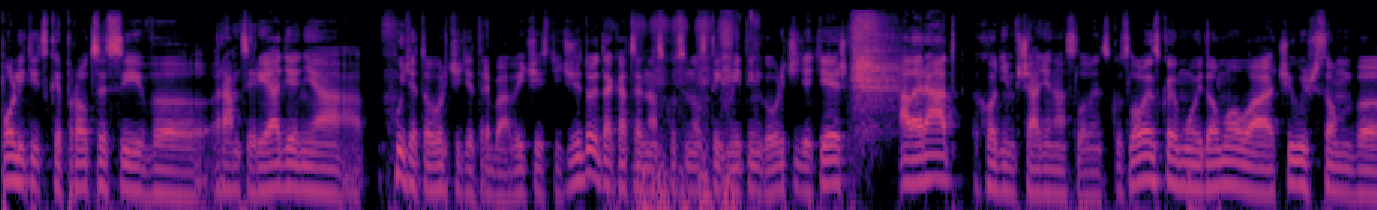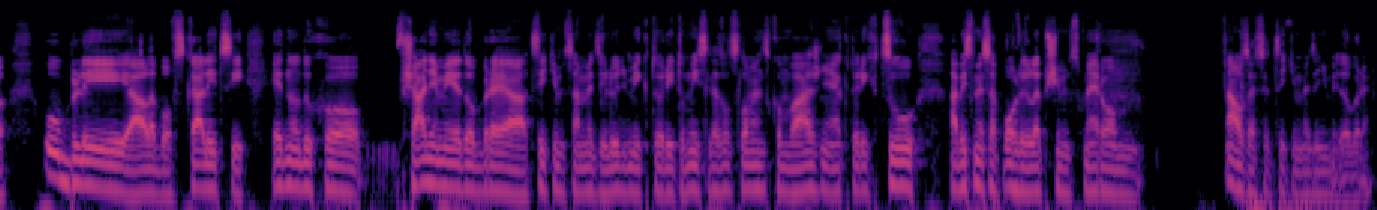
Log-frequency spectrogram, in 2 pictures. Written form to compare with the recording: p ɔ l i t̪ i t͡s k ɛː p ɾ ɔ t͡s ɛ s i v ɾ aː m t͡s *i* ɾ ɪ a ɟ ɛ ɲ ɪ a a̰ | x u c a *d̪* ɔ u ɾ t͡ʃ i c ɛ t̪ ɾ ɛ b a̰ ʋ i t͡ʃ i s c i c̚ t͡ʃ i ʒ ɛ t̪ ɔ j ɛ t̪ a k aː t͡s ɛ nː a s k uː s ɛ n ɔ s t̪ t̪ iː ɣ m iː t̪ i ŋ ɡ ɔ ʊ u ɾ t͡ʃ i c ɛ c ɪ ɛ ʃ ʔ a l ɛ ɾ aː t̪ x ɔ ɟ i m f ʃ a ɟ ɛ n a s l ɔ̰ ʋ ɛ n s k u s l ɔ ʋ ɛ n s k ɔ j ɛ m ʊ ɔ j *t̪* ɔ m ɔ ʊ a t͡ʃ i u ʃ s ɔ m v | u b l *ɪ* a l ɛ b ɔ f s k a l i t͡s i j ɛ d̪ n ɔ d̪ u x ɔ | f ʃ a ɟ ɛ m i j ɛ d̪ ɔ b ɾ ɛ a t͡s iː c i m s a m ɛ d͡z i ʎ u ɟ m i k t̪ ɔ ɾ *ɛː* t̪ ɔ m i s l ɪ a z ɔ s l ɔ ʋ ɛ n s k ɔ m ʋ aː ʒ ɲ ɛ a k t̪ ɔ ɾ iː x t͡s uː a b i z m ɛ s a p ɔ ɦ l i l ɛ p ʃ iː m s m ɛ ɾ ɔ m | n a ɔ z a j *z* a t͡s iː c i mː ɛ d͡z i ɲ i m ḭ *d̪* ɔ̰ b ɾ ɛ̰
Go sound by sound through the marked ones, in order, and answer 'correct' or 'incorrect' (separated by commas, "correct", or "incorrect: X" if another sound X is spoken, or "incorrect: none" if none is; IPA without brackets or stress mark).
correct, incorrect: t̪, incorrect: d̪, incorrect: i, incorrect: iː, incorrect: s, correct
